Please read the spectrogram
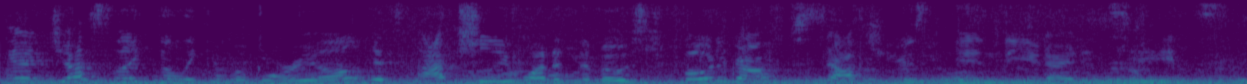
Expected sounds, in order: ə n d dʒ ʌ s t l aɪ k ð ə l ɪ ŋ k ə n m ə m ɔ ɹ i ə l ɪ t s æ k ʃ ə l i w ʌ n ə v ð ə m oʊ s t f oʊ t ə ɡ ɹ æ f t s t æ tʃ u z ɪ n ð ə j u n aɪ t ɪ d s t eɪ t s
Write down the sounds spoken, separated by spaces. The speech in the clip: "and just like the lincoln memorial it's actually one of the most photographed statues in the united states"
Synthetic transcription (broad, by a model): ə n dʒ ʌ s t l aɪ k ð ə l ɪ ŋ k ə n m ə m ɔ ɹ i l ɪ t s æ k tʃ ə l i w ʌ n ə v ð ə m oʊ s t f oʊ t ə ɡ ɹ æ f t s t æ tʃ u z ɪ n ð ə j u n aɪ t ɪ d s t eɪ t s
